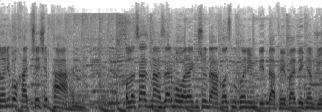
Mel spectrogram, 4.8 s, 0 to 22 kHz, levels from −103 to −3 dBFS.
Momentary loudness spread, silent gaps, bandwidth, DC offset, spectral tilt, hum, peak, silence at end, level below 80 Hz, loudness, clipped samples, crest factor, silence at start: 4 LU; none; 18.5 kHz; under 0.1%; -4.5 dB/octave; none; -4 dBFS; 0 s; -32 dBFS; -18 LUFS; under 0.1%; 12 dB; 0 s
